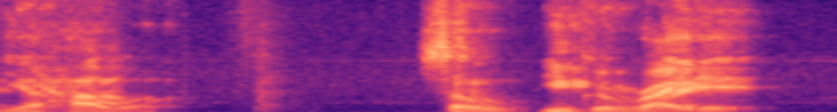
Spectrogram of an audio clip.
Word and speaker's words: Yahweh: That like the Tetragrammaton, the YHWH, we pronounce that Yahweh.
